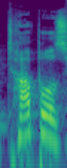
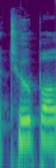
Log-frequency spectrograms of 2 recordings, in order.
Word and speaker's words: tuple: this is a very generic definition because actually topples exist outside of python in fact my first introduction to this word was this second official general definition where in relational database Theory a tuple or a topple is a single row in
